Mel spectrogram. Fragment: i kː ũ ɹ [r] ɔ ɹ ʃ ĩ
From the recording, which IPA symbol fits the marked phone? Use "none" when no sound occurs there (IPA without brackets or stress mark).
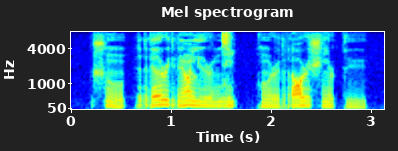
r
